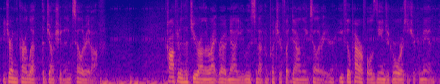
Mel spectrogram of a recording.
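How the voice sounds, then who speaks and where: A man hosting a let's play, reading game text aloud with a quick, lightly dramatic delivery. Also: fairly low pitch, steady tone, music in the background.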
